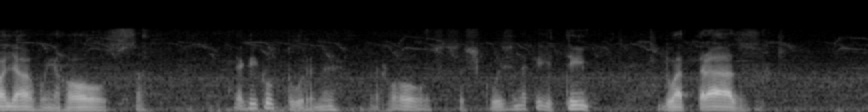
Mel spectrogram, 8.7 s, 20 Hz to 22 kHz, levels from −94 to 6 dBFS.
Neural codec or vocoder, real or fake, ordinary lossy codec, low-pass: none; real; none; none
